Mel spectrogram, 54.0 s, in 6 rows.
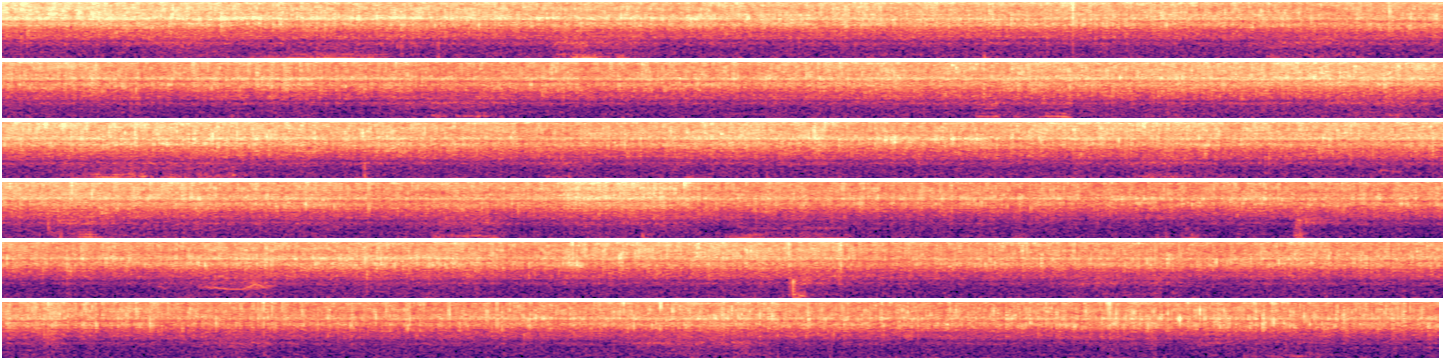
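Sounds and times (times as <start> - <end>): food sizzling in a skillet: 0.0 - 54.0.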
